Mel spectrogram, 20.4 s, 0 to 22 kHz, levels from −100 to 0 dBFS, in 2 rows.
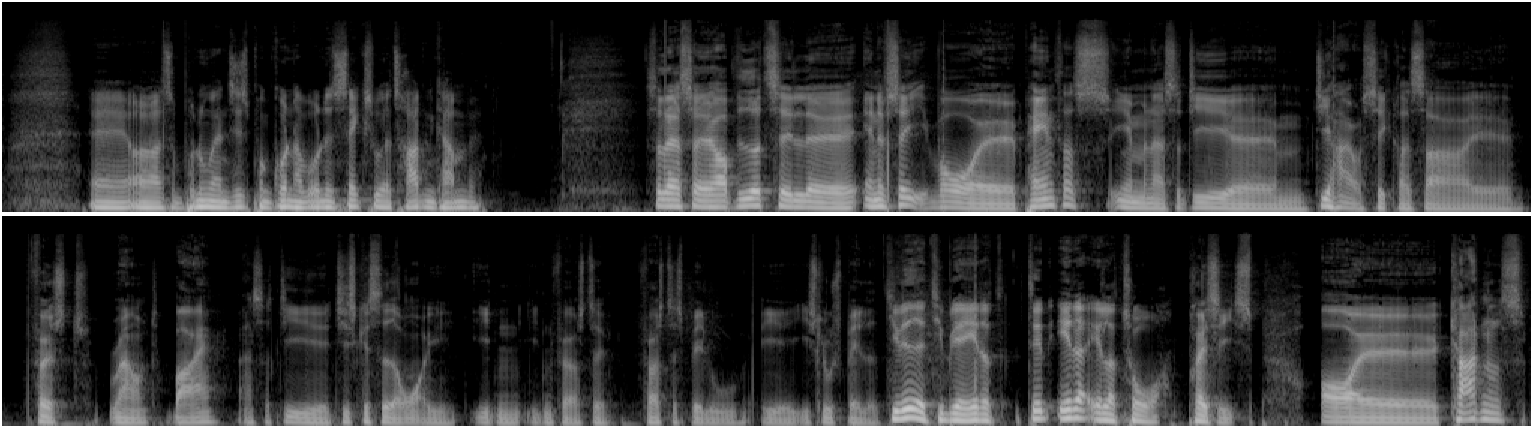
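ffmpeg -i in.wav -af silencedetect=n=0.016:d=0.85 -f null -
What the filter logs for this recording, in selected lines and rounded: silence_start: 3.16
silence_end: 4.37 | silence_duration: 1.20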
